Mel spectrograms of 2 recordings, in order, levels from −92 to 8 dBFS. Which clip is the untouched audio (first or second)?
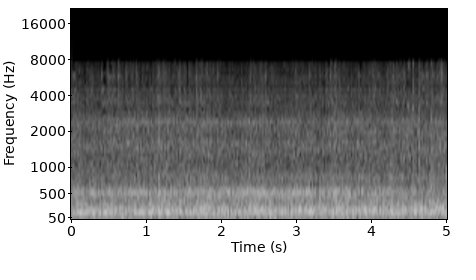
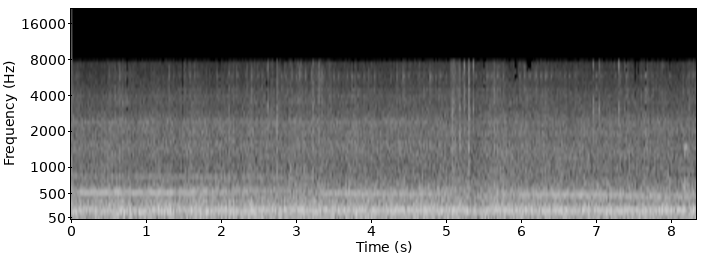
second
